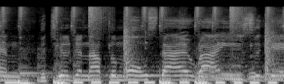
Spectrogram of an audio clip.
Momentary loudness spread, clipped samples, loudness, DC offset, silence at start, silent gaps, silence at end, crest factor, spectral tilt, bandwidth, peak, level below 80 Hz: 2 LU; under 0.1%; -17 LUFS; under 0.1%; 0 s; none; 0 s; 14 dB; -5 dB/octave; 16.5 kHz; -2 dBFS; -20 dBFS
